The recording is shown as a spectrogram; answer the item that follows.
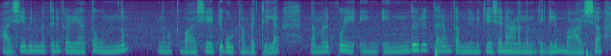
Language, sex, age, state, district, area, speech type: Malayalam, female, 18-30, Kerala, Thrissur, urban, spontaneous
